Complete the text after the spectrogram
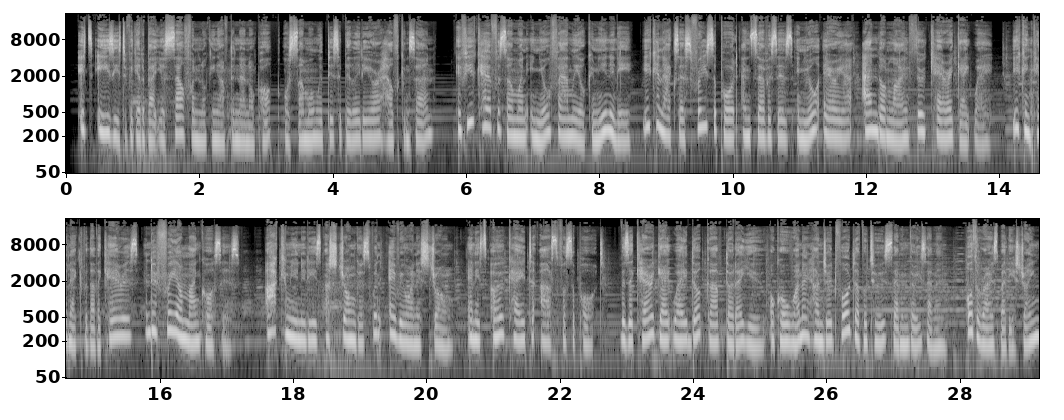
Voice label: English, radio; Carer Gateway

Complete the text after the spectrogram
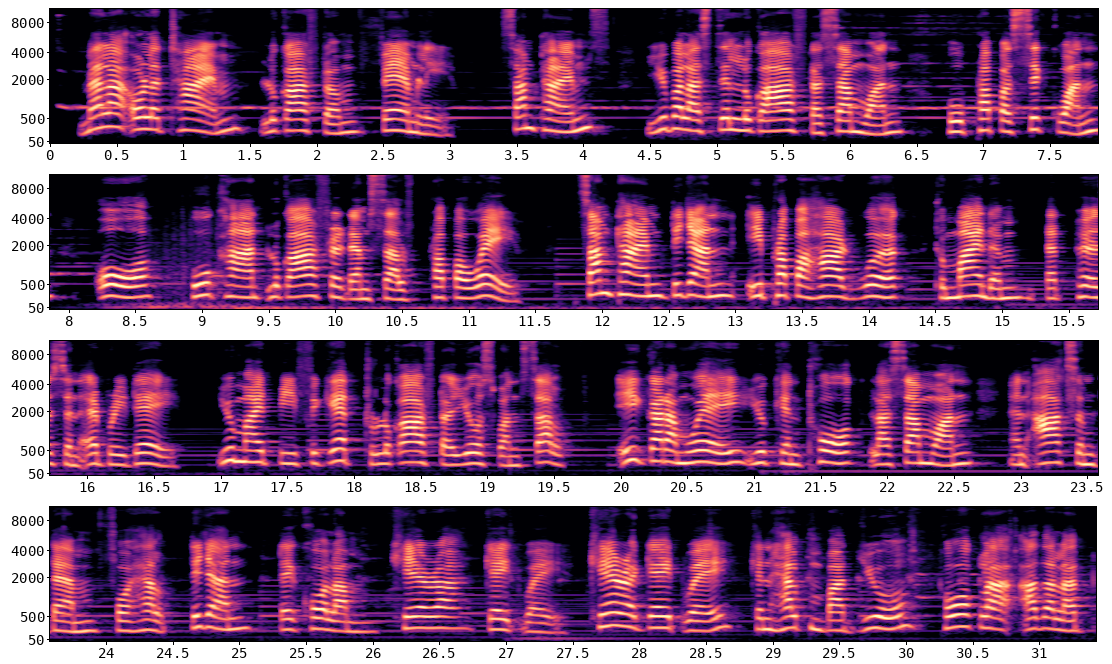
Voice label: Kimberley Kriol, radio; Carer Gateway

